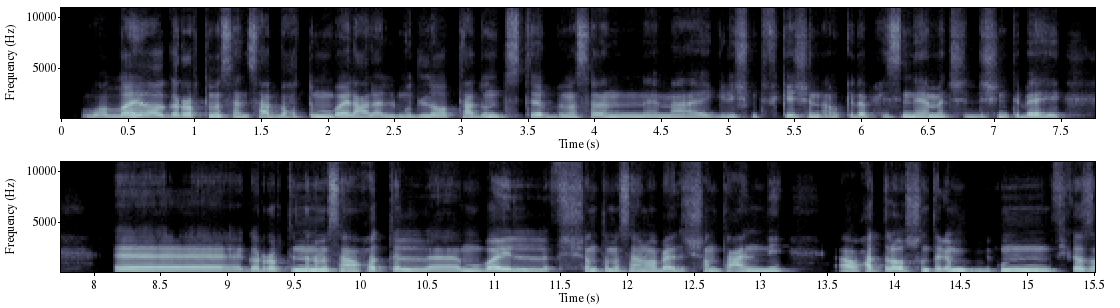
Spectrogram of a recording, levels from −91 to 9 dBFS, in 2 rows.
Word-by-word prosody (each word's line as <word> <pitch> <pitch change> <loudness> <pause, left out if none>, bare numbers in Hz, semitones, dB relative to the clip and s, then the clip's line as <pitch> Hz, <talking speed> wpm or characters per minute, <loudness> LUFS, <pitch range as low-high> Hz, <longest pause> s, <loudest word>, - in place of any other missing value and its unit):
والله 110 - +2
آه 215 -1 +2
جرّبت 160 -2 -1
مثلًا 135 -5 -1
ساعات 110 +2 -2
باحط 120 -1 -7
الموبايل 115 +1 +2
على 110 -2 -1
المود 100 +3 -6
اللي 115 -1 0
هو 110 - -1
بتاع 110 +1 -2
Don't 120 -1 0
disturb 110 -1 -4
مثلًا 115 +2 -3 0.4
ما 100 0 -3
ييجيليش 105 +3 -7
notification 115 -1 -6
أو 105 - -8
كده 120 +2 -3
بحيث 120 0 -9
إنّ 115 -1 +2
هي 120 +1 0
ما 115 -1 +1
تشدش 115 -1 -11
انتباهي. 115 +4 -1 0.6
آآ 110 -2 +3
جرّبت 135 +6 -1
إن 130 0 +6
أنا 135 +1 +7
مثلًا 135 -4 +3
احُط 130 +3 -2
ال 110 -3 +1
الموبايل 110 +1 +2
في 110 - -18
الشنطة 125 -1 -3
مثلًا 120 -1 -1
وابعِد 120 -2 +1
الشنطة 115 +1 -4
عنّي 115 +1 +1 0.4
أو 110 0 +3
حتّى 130 +3 +1
لو 125 - +7
الشنطة 135 +4 -1
جنبي 135 -2 +3
بيكون 130 +1 +3
في 125 +1 -14
كذا 135 -2 +1
115 Hz, 185 wpm, -23 LUFS, 110-125 Hz, 0.6 s, أنا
